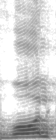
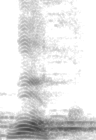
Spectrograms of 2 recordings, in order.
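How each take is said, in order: First: The L sound is pronounced in the word. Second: The L sound is silent in the word. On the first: The speaker calls it wrong. "वोल्क नहीं था" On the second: The speaker calls it right.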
